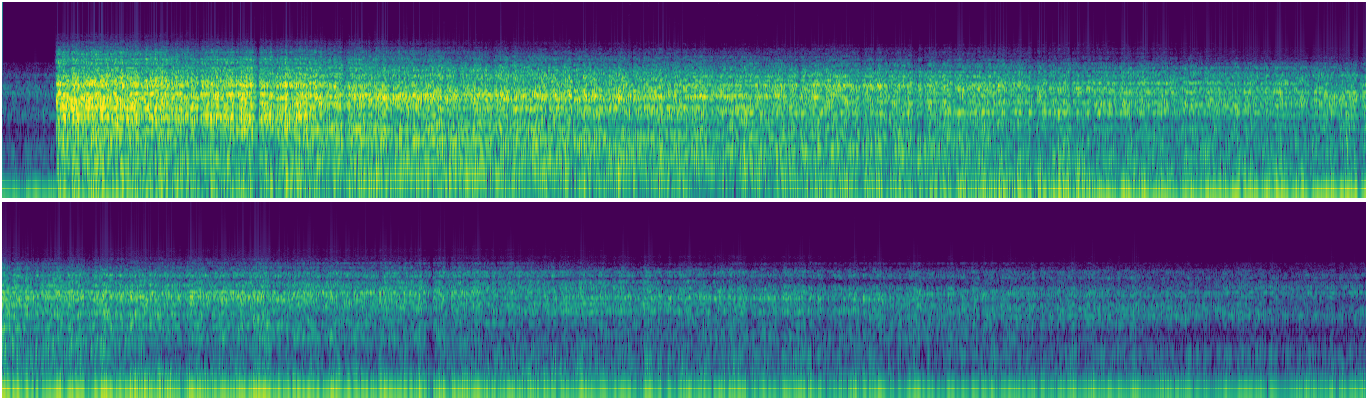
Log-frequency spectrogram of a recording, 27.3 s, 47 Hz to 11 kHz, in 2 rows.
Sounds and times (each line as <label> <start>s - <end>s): alien spaceship blasting off 0.6s - 8.0s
